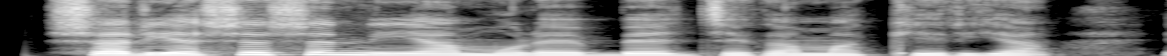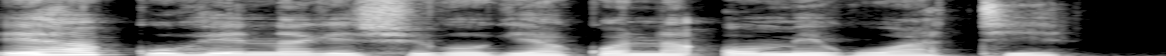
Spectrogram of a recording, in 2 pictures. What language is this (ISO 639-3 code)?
kik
